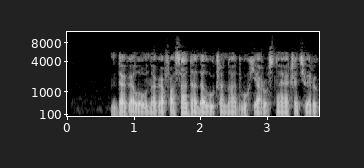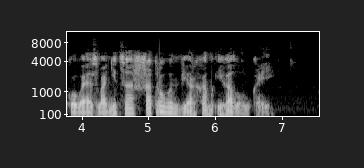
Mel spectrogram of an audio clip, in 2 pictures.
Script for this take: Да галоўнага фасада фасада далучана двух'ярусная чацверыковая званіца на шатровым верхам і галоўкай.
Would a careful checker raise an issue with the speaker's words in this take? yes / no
yes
